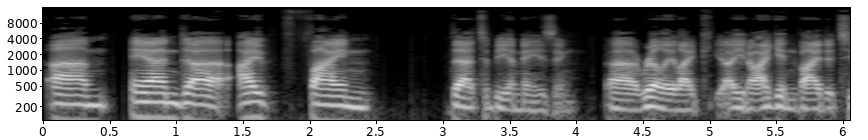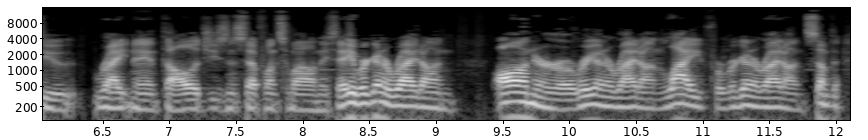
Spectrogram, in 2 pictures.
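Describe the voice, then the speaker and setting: A man speaking as an author guest in a casual interview, with halting, thoughtful phrasing. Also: deep voice, fairly even intonation.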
